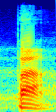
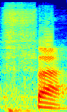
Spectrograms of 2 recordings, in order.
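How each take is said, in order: First: The consonant is a p with closed lips. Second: The consonant is an f with flowing air. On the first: The speaker calls it wrong. "tidak boleh dibaca pa" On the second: The speaker calls it right. "tapi yang benar fa"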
